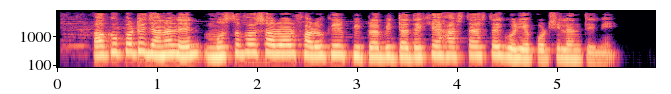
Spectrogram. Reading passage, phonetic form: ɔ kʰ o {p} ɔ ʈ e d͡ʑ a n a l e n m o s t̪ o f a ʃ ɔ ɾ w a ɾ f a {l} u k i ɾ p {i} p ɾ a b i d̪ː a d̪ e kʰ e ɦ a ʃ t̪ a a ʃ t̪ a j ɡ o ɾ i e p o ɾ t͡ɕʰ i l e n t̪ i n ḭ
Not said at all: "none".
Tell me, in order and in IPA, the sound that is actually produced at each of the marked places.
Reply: p, ɾ, i

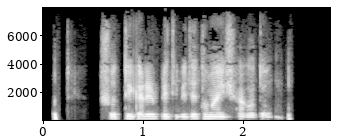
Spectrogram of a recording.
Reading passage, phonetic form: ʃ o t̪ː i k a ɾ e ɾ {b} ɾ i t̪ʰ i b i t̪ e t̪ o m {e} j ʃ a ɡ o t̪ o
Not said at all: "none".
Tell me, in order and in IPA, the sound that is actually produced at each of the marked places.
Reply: p, a

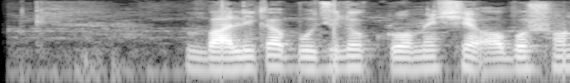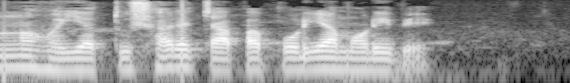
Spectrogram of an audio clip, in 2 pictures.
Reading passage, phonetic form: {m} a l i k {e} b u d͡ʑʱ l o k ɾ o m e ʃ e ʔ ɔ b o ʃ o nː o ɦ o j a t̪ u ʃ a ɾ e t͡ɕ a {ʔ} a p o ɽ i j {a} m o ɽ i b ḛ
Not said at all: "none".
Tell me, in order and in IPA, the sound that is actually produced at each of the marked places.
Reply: b, a, p, a

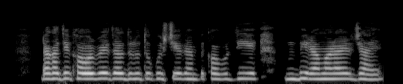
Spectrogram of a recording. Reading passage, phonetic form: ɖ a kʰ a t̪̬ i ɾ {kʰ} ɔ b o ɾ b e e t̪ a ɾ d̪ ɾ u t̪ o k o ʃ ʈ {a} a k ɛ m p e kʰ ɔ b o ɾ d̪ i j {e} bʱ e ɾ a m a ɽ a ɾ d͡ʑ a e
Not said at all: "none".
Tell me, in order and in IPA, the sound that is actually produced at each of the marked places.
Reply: kʰ, i, e

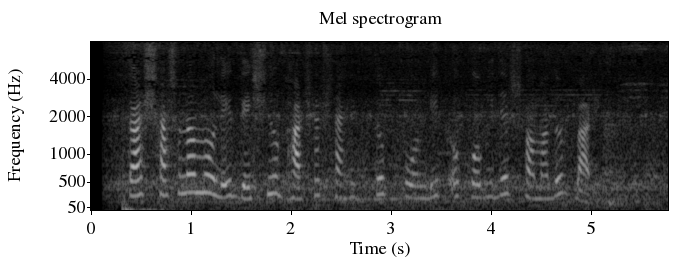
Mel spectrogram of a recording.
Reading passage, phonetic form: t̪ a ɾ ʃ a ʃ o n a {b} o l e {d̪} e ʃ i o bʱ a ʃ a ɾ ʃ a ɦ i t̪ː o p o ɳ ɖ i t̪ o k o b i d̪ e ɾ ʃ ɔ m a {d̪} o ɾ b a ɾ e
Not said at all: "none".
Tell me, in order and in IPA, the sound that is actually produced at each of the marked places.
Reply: m, d̪, d̪

